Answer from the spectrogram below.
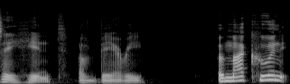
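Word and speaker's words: Macoun: Macaron can be pronounced macaron, but I prefer the French-sounding macaron.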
